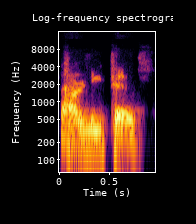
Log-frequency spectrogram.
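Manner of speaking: "carnitas" with flat English vowels.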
